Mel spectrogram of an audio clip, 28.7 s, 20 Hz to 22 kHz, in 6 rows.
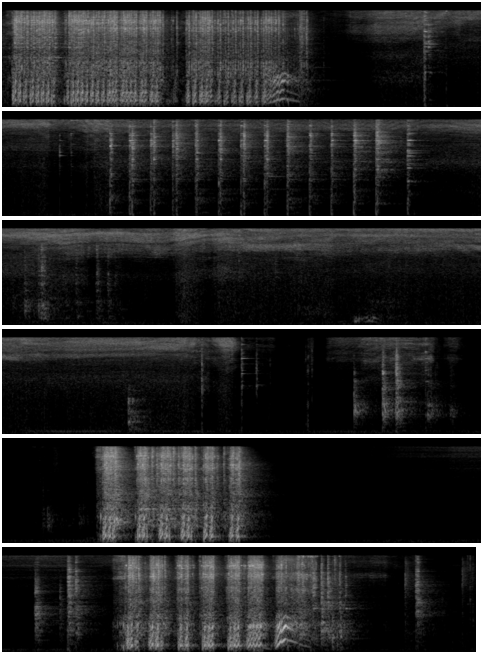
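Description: Pneumatic impact wrench with a 21 mm socket hammering the lower control arm bolts loose on a Jeep Wrangler JK, in three loud bursts: at the start, about twenty seconds in, and again near the end. Between them come quieter runs of rapid, regular clicking.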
